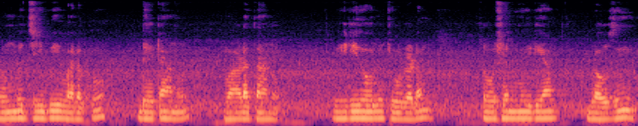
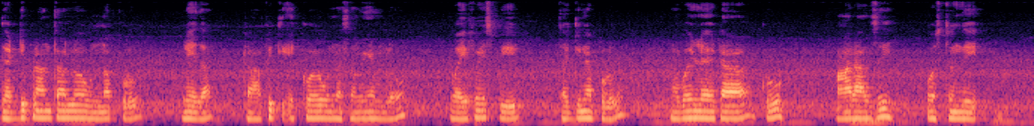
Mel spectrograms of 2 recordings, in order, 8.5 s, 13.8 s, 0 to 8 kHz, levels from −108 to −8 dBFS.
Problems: constant background noise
